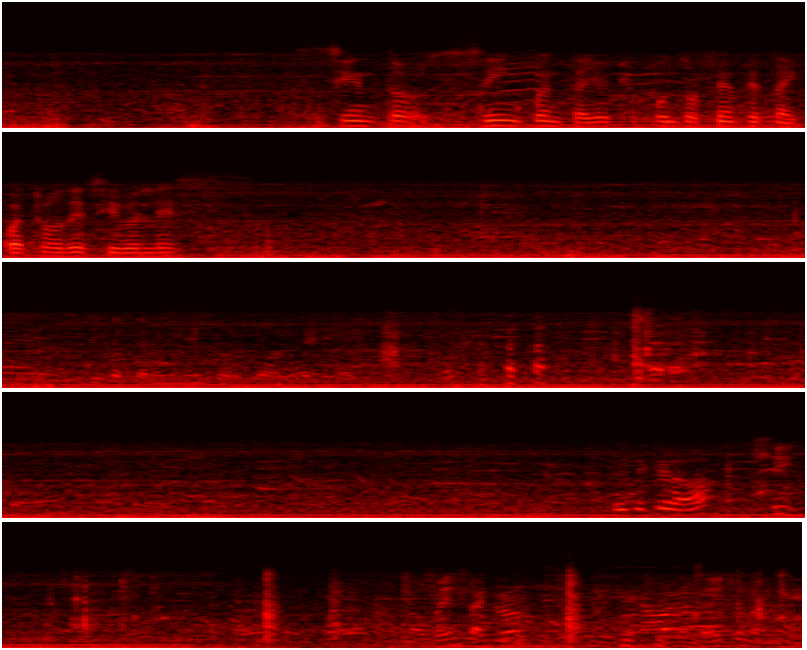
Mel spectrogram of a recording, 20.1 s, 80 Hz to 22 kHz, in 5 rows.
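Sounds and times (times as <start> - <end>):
engine idling: 0.0 - 20.0
faint chatter of people: 0.0 - 20.0.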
